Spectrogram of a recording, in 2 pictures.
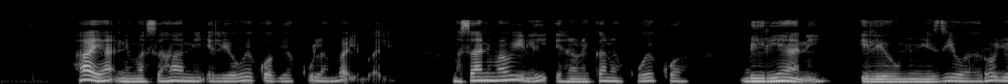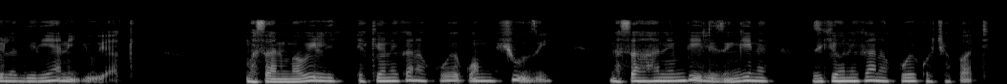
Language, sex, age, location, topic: Swahili, male, 25-35, Mombasa, agriculture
